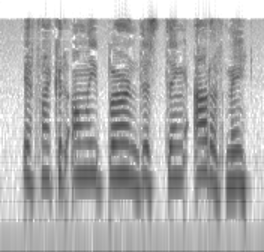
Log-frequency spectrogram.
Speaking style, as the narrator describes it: she cried

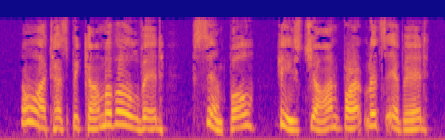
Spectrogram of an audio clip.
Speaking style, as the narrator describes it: An insane cackle within her head asked

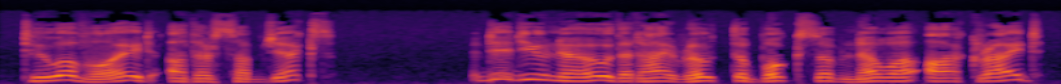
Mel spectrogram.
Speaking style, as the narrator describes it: She could not suppress a chuckle

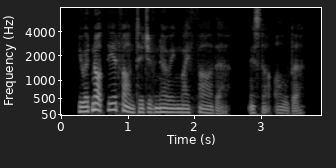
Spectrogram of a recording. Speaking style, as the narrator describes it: he said coldly

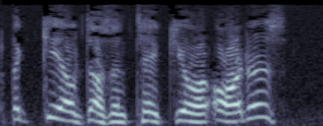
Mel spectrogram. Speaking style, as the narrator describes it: the taller of the two barked

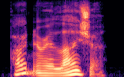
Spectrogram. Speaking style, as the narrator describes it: said Daniil softly

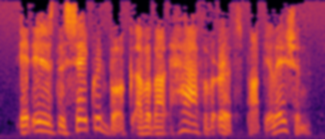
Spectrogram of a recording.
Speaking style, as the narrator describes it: He said curtly

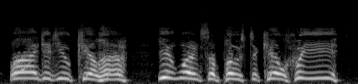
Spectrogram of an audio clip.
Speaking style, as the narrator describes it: with frantic rage, screaming

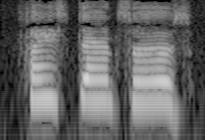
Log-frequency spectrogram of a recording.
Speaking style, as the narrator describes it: Leto heard the scream

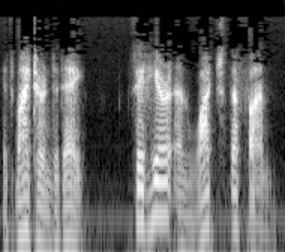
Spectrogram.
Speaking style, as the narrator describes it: Mello whispered

